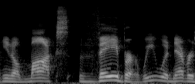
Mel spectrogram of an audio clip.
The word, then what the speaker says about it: Max Weber: with the letter W comes from German where the letter W is pronounced as our letter V so that is a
